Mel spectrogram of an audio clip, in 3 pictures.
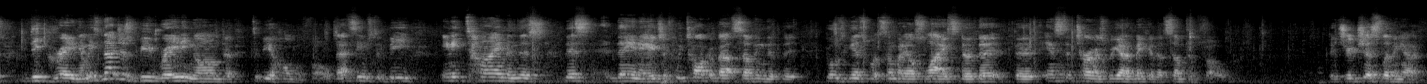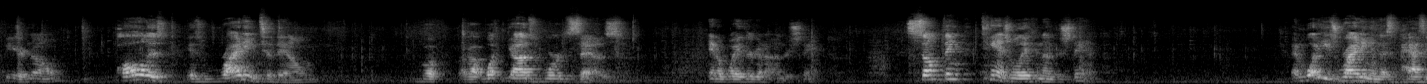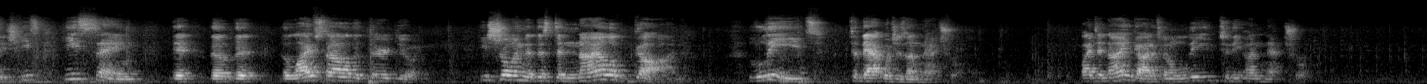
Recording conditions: poor sound quality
